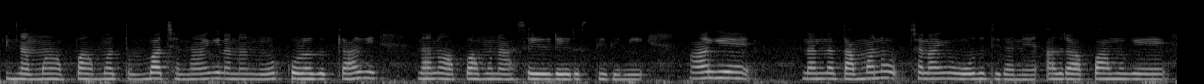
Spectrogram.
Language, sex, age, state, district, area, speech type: Kannada, female, 18-30, Karnataka, Chitradurga, rural, spontaneous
